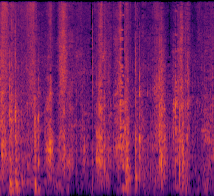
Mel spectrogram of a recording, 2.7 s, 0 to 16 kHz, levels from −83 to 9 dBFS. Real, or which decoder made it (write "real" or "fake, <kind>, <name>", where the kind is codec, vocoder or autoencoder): real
